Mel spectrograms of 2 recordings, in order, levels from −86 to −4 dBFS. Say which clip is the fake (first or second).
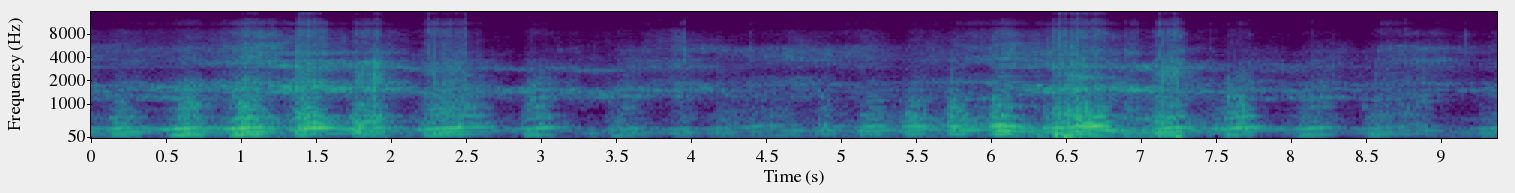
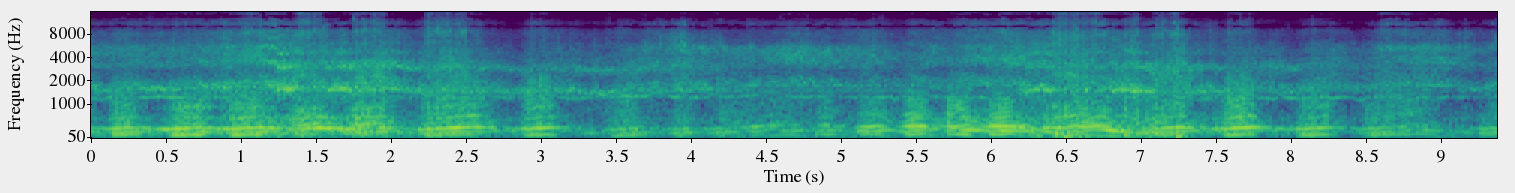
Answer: first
